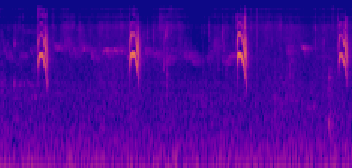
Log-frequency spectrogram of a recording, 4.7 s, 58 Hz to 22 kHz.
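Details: A pair of rescued hatchling Western Grebes, picked up alone from a Bay Area reservoir, utter four clear, piercing, slightly downslurred peeps about every 1.3 seconds over a low indoor hum.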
